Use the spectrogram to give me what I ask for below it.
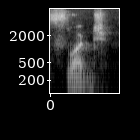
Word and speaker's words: Slugdge: Now say it properly well. And I mean think about it before you J. You don't have to go J. Just sludge.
